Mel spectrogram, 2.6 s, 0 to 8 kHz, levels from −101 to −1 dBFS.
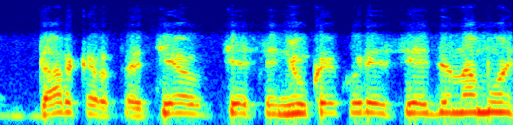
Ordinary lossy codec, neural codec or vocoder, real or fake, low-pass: Opus, 64 kbps; none; real; 7.2 kHz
